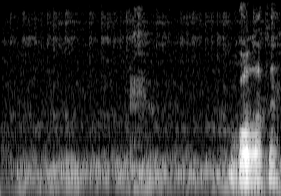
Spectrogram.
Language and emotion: Russian, neutral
